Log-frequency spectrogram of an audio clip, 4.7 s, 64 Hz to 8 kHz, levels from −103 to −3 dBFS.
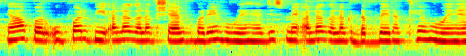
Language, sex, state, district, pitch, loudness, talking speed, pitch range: Hindi, female, Uttar Pradesh, Shamli, 245 Hz, -14 LUFS, 195 wpm, 240-260 Hz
